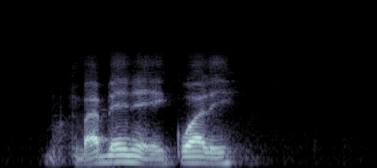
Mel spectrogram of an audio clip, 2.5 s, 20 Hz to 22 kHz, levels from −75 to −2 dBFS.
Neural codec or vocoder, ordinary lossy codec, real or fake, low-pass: codec, 16 kHz, 0.3 kbps, FocalCodec; AAC, 48 kbps; fake; 7.2 kHz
